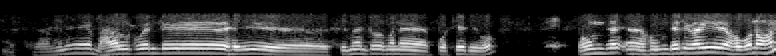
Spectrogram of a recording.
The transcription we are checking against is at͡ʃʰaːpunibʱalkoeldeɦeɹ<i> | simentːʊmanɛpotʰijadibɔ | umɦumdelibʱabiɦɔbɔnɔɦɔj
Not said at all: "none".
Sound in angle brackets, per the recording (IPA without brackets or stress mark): i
